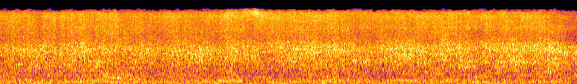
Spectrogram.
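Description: ICE high-speed electric train passing close at speed without stopping: a loud, steady rush of wheels on rail and air noise as the long set of cars goes by.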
